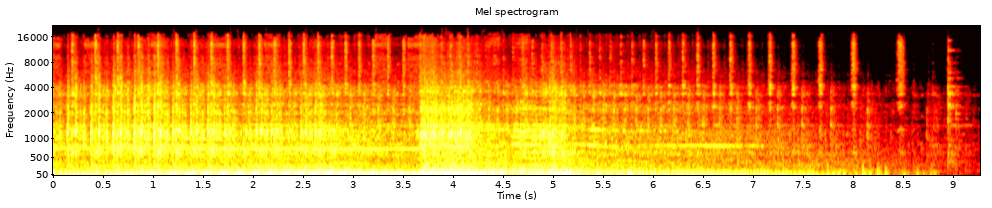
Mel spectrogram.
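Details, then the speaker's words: Old Caterpillar D6 dozer diesel cranking rhythmically, about three and a half beats a second, never catching, then slowing and stopping; cranks but no start. Suspected fuel supply problem: fuel leaking at sediment bowl, possibly drawing air; injector lines to be bled. "okay we really poured on that fuel now okay let me break uh some of the inject I'm going to put some fuel in it I'm going to bring a rinch to break the injector lines loose and get there out of it"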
